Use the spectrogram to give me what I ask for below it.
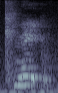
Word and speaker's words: knæ: Because it's called knæ. Oh, really? Yeah, so we actually say it. Oh, so in English we just decided to keep the spelling but change the pronunciation.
